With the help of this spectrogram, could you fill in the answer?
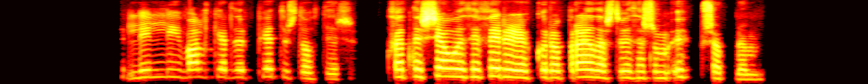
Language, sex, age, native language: Icelandic, female, 30-39, Icelandic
